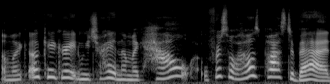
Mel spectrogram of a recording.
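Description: A woman at a very fast pace with very wide pitch swings. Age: 30s. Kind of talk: casual chat.

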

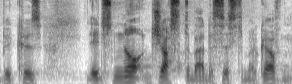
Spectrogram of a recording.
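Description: In an English accent, the speaker talks at a very fast pace with ordinary pitch variation on a very clean recording with a silent background. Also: man. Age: 40s. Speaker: pastor and author. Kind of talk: interview.

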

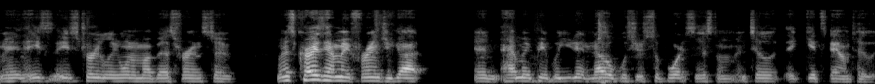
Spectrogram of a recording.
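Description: Against a quiet background, a man uses an ordinary speaking voice, fairly high in pitch and fairly even in intonation. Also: fairly quick pace. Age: 30s. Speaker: podcast co-host. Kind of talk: casual chat.

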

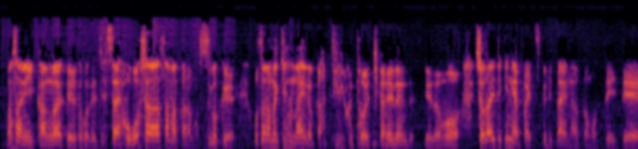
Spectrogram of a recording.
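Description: The recording is dry and close with no echo as a man speaks at a fairly quick pace. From Japan, Chiba. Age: 20s. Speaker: startup founder, reading education. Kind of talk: interview. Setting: remote appearance.

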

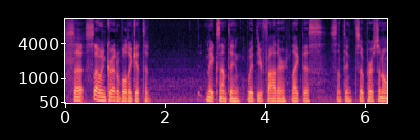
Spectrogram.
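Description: In an American accent, a man talks in an ordinary speaking voice at a fairly low pitch. He keeps a moderate pace, fairly even intonation and very even loudness. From US South, Nashville. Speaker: record producer. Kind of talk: interview. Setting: recording studio.

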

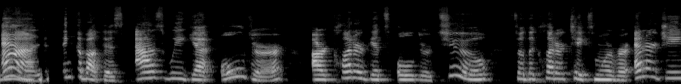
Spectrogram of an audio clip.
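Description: A woman with a plain, everyday voice speaks at a fairly quick pace. Her fairly high pitch carries lively intonation. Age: 50s. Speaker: life coach and author. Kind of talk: podcast interview.

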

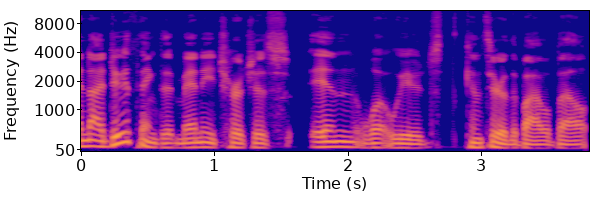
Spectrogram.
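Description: Very clean and silent in the background, the recording has a dry, close sound with no echo. A man with an American accent has an ordinary speaking voice, a fairly low pitch, ordinary pitch variation and a moderate pace. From Philadelphia area, US. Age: 60s. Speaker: pastor. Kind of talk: interview.

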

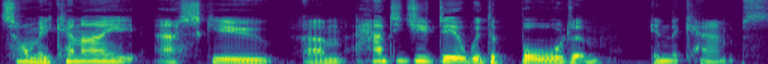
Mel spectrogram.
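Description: A man speaks in a British accent at a fairly slow pace. His fairly high voice moves in very wide pitch swings. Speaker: podcast host. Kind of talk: scripted narration.

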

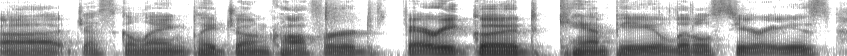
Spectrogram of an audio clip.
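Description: A man's fairly low voice, flat and monotone, at a moderate pace, in a very clean recording with a silent background. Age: 20s. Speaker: podcast co-host. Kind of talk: casual chat.

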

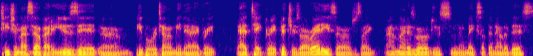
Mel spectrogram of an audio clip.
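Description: In an unremarkable speaking voice, a man talks at a fairly low pitch with fairly even intonation. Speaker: audience member. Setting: stage with audience.

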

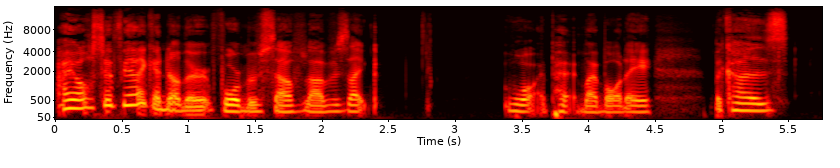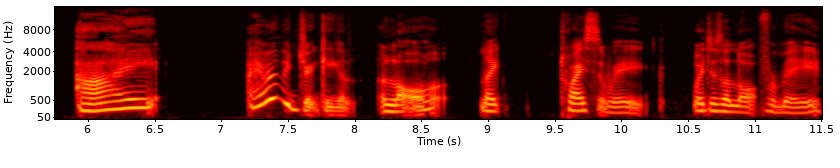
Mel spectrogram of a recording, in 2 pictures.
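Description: In a Northern Irish accent, a woman speaks at a moderate pace with long, frequent pauses, the sound dry and close with no echo. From Northern Ireland. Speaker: podcast host. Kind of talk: casual chat. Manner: animated.

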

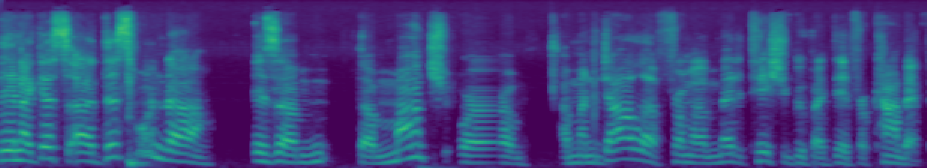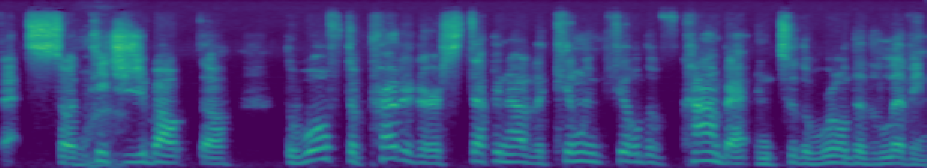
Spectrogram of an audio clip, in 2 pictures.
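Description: On a very clean recording with a silent background, a man with a plain, everyday voice talks fairly quickly at a fairly high pitch, with lively intonation and a dry, close sound with no echo. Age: 40s. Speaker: Marine veteran and carpenter. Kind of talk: casual interview.

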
